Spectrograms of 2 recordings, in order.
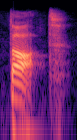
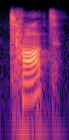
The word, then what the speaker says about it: thought: Okay, use your tongue instead of tot. Thought. Okay. Almost. So when I pronounce that th, it's thought. Okay, so I'm blowing air on the sides, on the top. It's going everywhere. So you don't want to say tot, tot. It's thought. Thought.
